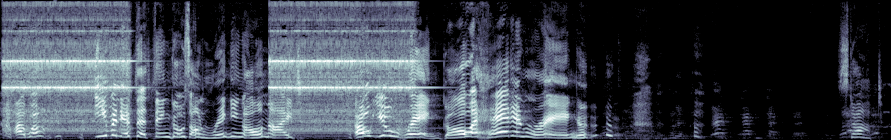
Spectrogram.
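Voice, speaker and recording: An actress playing a frantic, self-pitying, demanding invalid wife in a melodramatic radio play, with a stammering, imperious way of talking. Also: female voice, extremely high pitch, lively intonation, unhurried, background noise. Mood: anxious, fretful. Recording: live stage recording.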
